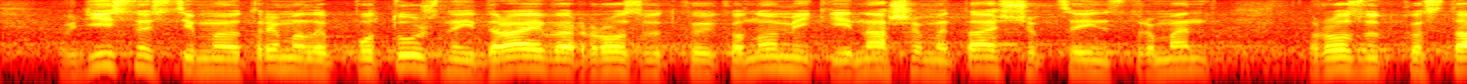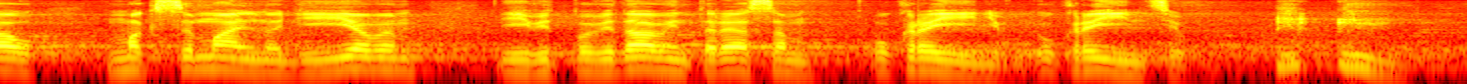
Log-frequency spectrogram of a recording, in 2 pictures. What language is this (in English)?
Ukrainian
